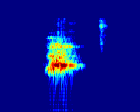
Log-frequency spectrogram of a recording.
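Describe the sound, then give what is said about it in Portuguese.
A dog barks as someone arrives: a single sharp, loud bark, followed by a brief faint high-pitched yip. No one speaks. “Minha irmã chegou, aí o cachorro tá latindo.”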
